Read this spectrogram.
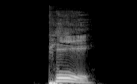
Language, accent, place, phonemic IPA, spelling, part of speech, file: German, Germany, Berlin, /peː/, P, character / noun, De-P.ogg
- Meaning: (character) The sixteenth letter of the German alphabet, written in the Latin script; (noun) P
